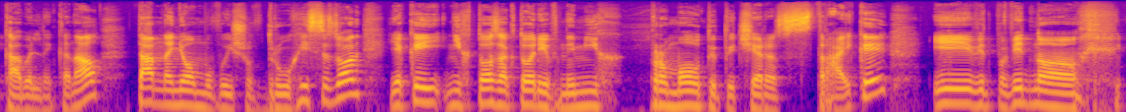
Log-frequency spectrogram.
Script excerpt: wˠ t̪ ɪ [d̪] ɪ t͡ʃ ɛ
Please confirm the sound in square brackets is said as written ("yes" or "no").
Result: no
